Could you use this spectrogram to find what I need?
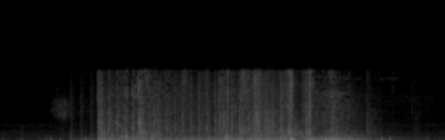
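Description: Rapid rifle fire rattles in bursts.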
